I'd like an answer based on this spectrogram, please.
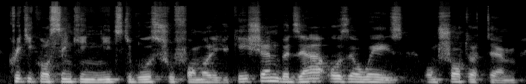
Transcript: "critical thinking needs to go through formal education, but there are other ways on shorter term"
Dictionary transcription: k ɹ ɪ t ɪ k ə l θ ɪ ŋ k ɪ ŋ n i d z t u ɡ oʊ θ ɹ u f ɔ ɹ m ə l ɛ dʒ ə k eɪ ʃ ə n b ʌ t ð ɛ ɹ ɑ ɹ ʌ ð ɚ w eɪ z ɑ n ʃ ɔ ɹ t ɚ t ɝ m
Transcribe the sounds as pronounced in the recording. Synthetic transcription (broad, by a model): k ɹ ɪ t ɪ k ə l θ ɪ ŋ k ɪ ŋ n i d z t u ɡ oʊ θ ɹ u f ɔ ɹ m ə l ɛ dʒ ə k eɪ ʃ ə n b ʌ t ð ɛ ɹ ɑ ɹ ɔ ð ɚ w eɪ z ɑ n ʃ ɔ ɹ t ɚ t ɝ m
